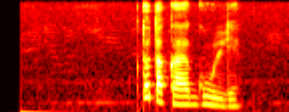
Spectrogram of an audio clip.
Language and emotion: Russian, neutral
